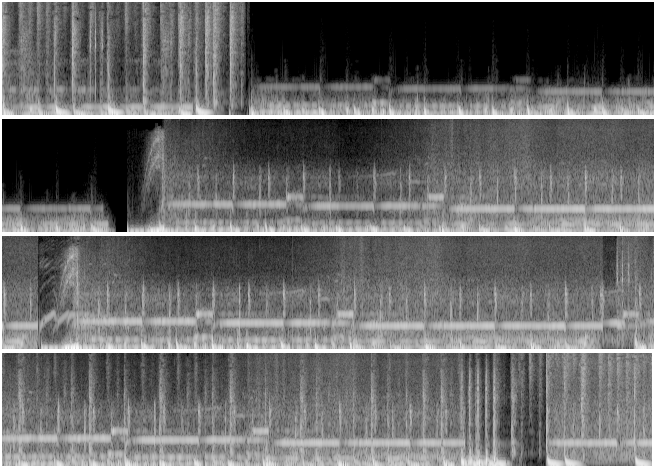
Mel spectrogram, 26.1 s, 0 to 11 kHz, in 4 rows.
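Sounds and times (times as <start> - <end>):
electronic music with beat: 0.0 - 7.5, 8.1 - 26.0
rising synth sweep: 8.1 - 24.2.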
